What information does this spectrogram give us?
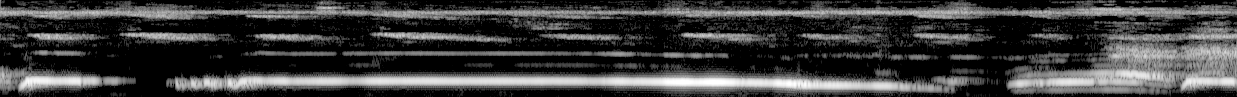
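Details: Kept Barbary dove, puter pelung style, mastered recording: a short opening note, a pause, then a sustained coo of almost four seconds that sags in pitch at the end, followed by a brief rising call.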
